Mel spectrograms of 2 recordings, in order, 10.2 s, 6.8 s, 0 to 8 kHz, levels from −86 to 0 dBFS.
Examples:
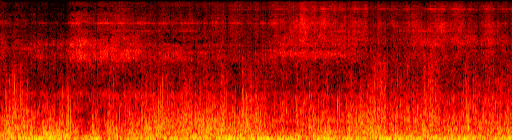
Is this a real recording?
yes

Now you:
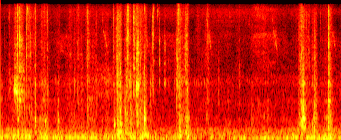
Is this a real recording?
yes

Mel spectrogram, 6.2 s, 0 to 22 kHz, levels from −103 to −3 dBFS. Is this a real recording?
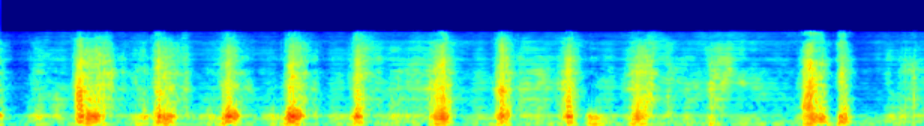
no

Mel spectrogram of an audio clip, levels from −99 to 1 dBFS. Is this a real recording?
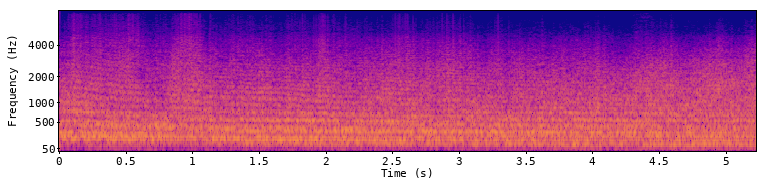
yes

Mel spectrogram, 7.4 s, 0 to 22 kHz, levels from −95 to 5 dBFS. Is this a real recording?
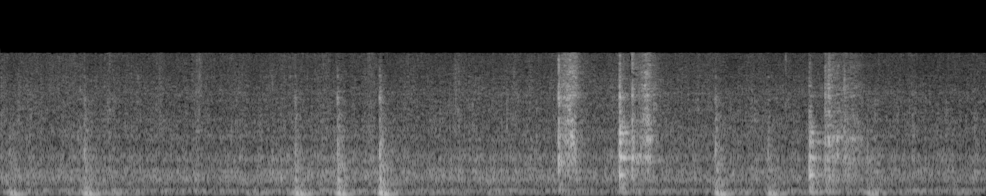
yes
